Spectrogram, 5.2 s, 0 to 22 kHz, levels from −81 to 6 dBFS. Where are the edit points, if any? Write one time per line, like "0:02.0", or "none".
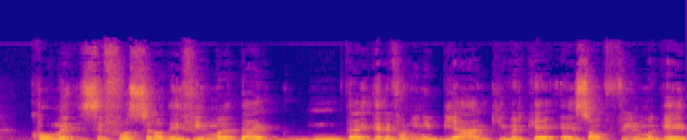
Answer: none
